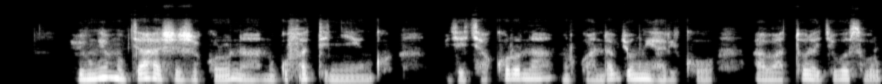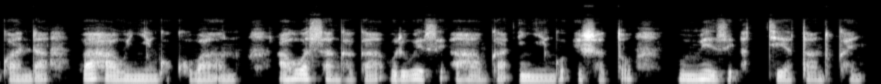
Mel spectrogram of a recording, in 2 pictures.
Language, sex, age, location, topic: Kinyarwanda, female, 18-24, Kigali, health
